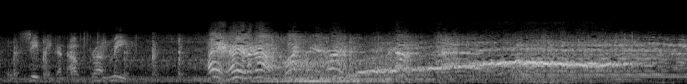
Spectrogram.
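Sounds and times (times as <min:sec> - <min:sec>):
car engine rumbling: 0:00.0 - 0:06.2
speech: 0:00.3 - 0:04.6
car skidding hard on a street with tires squealing: 0:02.1 - 0:06.7.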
